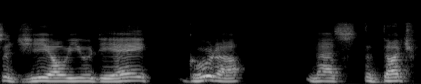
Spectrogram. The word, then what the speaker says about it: Gouda: a Dutch company that was headquartered and you pronounce the g-o-u-d-a gouda and that's the Dutch pronounce it and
